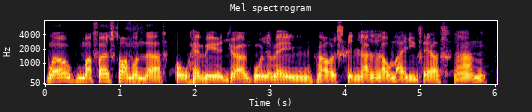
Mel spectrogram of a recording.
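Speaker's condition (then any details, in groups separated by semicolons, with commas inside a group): Cleft palate; congenital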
